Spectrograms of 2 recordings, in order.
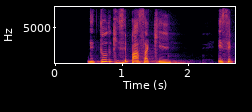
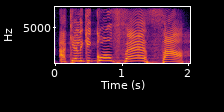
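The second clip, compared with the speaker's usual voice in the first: slow, ringing preacher's call; preached emphasis; 5 semitones higher, slower than usual. Real, not acted. Preacher drives the verse home, slow and ringing. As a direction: proclaim it slowly to the church.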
